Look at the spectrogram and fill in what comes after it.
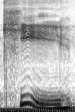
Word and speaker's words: ki: I think I go with ki because I picture playing like the Budokai games.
